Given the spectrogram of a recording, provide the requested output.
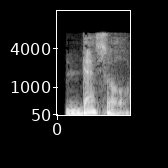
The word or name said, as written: decyl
